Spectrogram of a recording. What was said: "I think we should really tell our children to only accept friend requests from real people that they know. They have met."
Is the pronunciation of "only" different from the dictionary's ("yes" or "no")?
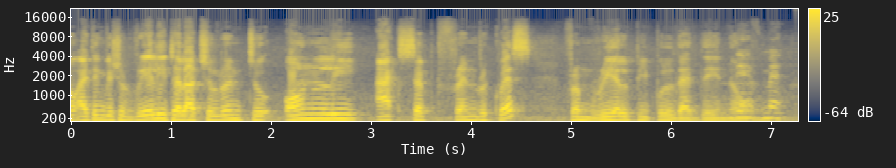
no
